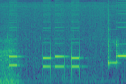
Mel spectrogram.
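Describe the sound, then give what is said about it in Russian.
Touch-tone keypad beeps as a phone number is dialed to reach someone's apartment: several short, clear dual-tone beeps in an uneven rhythm, with brief gaps between presses. “Я в десятый раз набираю ее номер.”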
